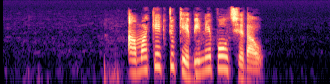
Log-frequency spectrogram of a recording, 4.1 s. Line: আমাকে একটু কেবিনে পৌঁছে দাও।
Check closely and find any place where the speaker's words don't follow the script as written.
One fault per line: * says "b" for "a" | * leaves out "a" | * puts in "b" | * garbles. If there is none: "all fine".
all fine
